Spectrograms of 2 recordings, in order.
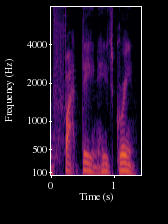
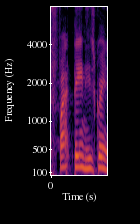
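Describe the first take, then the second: First: Said in the usual way. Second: Higher bemused read-out; puzzled repeat. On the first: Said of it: "on it was written". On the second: Retold or imitated. Reading graffiti aloud to his mate, bemused. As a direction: repeat it, baffled. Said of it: "and I went".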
